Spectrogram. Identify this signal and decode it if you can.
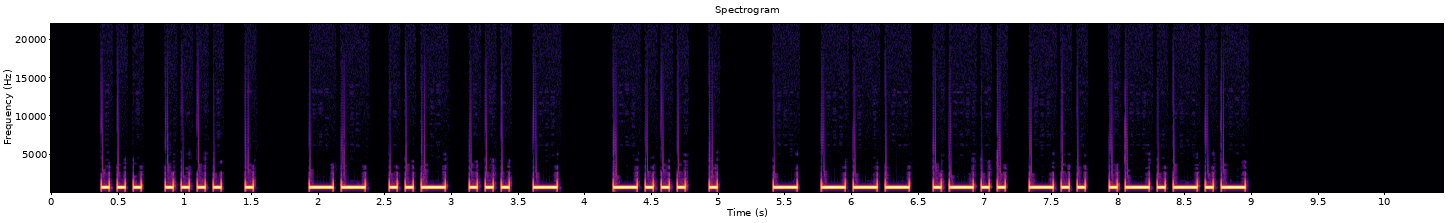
Morse code, heard as a keyed tone, about 20 wpm, 700 Hz. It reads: SHE MUST BE TOLD.
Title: Sentences from Top 400 Words 20wpm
